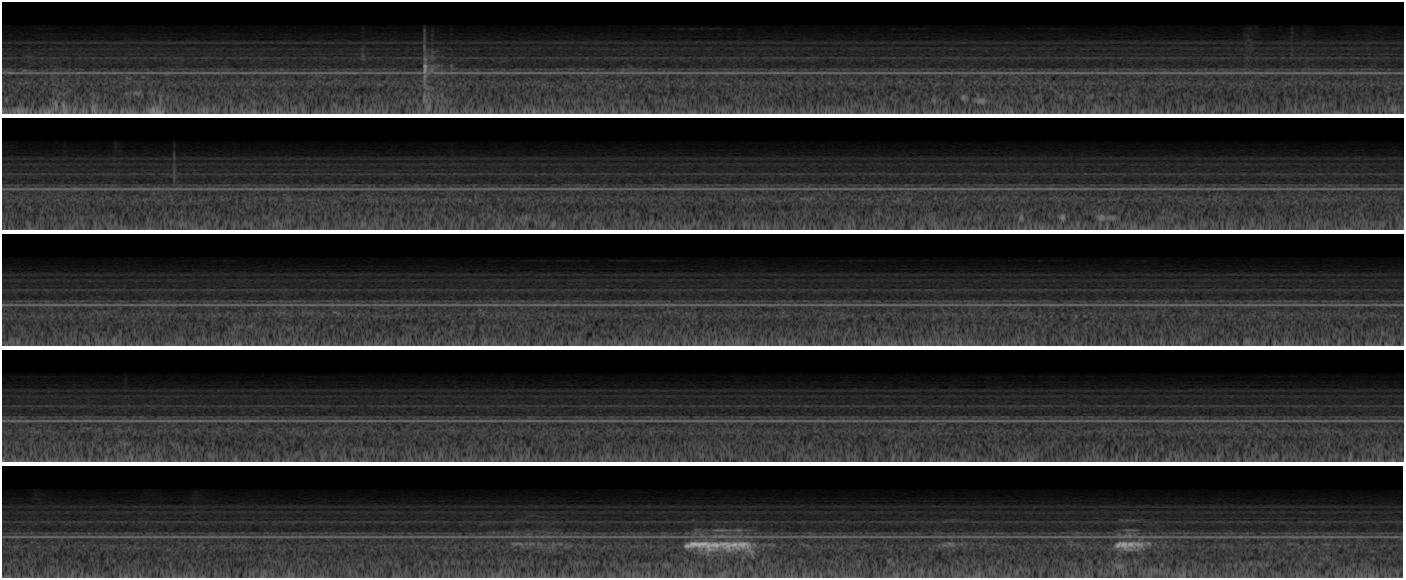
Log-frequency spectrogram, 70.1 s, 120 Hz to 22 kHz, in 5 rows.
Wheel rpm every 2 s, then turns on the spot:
0, 0, 0, 0, 0, 0, 0, 0, 0, 0, 0, 0, 0, 0, 0, 0, 0, 0, 0, 0, 0, 0, 0, 0, 0, 0, 0, 0, 0, 0, 0, 0, 0, 0, 0.
none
